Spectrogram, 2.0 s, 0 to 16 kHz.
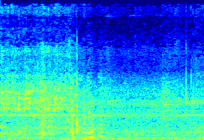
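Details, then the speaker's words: Panasonic 8 kg washing machine with E10 error (no water intake), after replacing faulty inlet valve with one from another machine: steady, even rushing hiss of water filling the tub, no stutter or buzz; normal water fill. "इसका इनलेट वाल ये वाला ख़राब था, ये मैंने बदल दिया दूसरी मशीन का। अभी ये पानी ले रही है और चल"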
